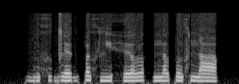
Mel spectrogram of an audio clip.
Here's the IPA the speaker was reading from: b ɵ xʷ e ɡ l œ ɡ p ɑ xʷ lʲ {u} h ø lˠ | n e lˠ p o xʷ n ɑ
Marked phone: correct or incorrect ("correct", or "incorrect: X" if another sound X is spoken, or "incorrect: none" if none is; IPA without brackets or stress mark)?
incorrect: ø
